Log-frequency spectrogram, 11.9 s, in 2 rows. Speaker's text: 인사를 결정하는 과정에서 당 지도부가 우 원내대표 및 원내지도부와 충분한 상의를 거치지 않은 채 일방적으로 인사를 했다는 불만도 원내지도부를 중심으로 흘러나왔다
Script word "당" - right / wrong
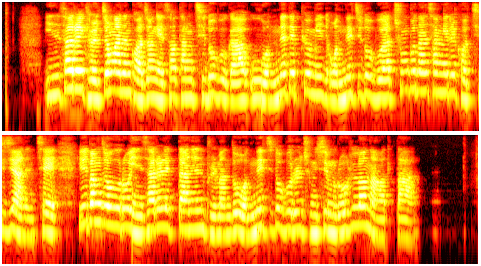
right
